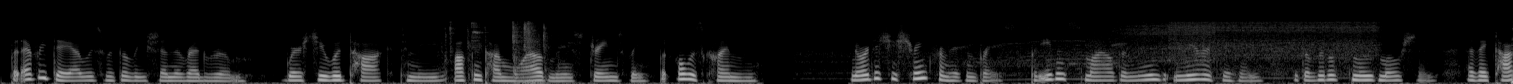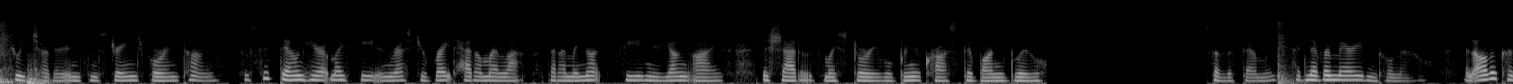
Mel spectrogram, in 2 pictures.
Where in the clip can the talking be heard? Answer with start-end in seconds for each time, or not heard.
0.1-7.6, 8.5-25.6, 27.2-30.2.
